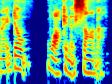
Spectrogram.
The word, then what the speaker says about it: sauna: sauna is pronounced sauna, and you will be looked at funny.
